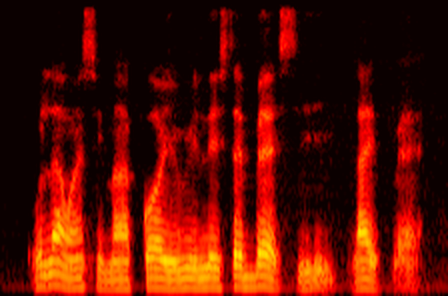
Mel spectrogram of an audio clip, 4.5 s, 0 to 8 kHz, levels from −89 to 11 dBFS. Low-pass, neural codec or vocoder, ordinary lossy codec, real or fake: 7.2 kHz; codec, 16 kHz in and 24 kHz out, 1 kbps, XY-Tokenizer; none; fake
